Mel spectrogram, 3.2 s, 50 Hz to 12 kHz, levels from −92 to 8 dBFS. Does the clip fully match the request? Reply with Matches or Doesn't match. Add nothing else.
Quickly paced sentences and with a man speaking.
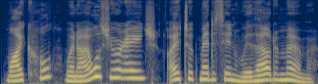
Doesn't match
